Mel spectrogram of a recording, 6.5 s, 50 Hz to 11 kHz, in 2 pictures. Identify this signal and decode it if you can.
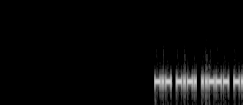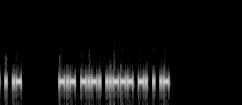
Morse code, heard as a keyed tone, about 47 wpm, 700 Hz. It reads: KC2NEA KC2NEA
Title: USA Call Signs - 6 Characters - Repeated 2x - 50wpm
